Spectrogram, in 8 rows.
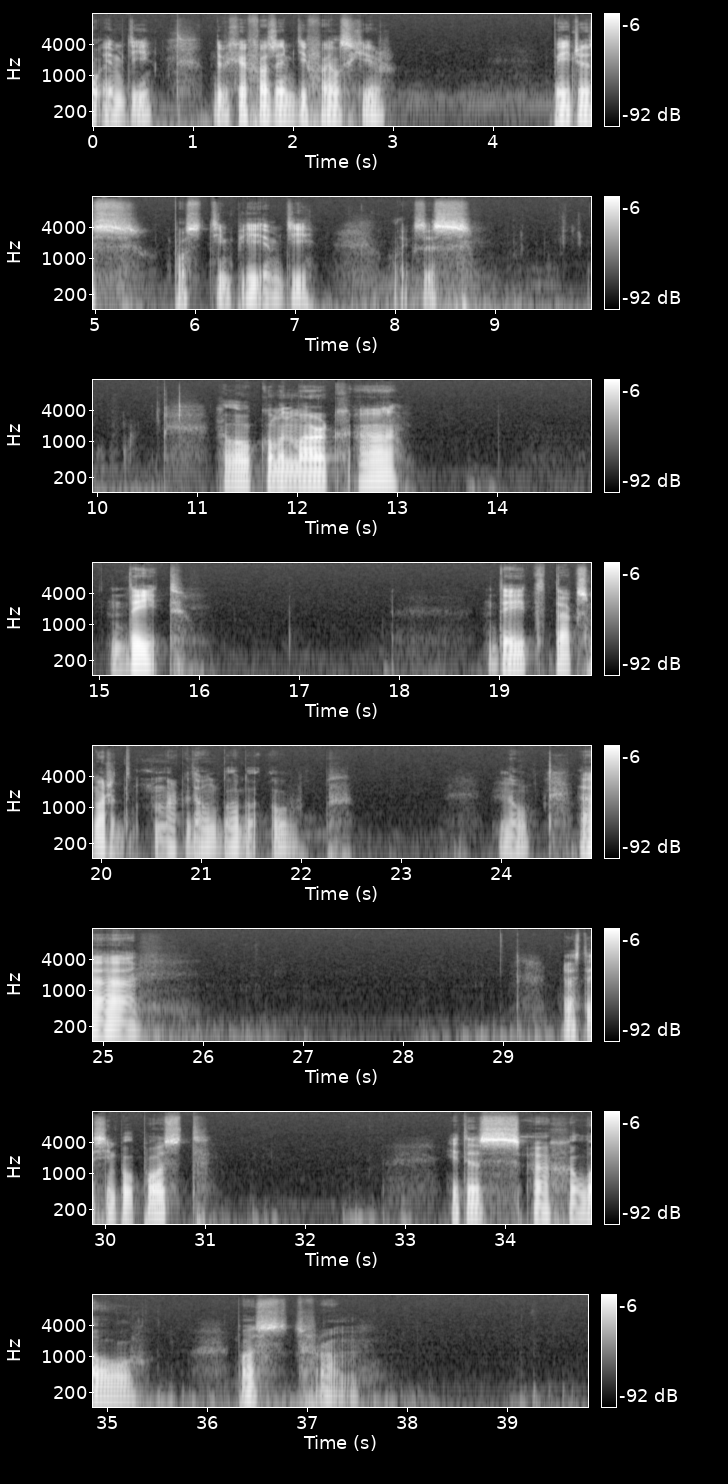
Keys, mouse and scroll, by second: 6.4 ctrl+space, 6.5 ctrl+p, 7.0 alt+<, 7.5 alt+w, 7.8 super+b, 8.7 ctrl+y, 9.2 ctrl+s, 11.3 click, 12.0 ctrl+b, 12.5 ctrl+b, 13.6 ctrl+b, 19.4 click, 24.4 click, 25.6 ctrl+n, 25.8 ctrl+n, 28.3 ctrl+p, 28.5 ctrl+p, 30.9 super+w, 32.4 Return, 34.0 click, 35.1 ctrl+b, 35.3-37.5 typing, 39.2 ctrl+/.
